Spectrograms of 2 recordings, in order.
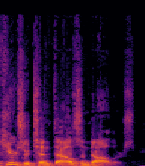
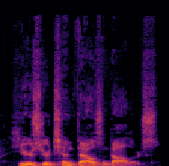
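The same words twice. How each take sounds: First: It is said in an excited, quick way. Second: It starts on a breath and ends low.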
